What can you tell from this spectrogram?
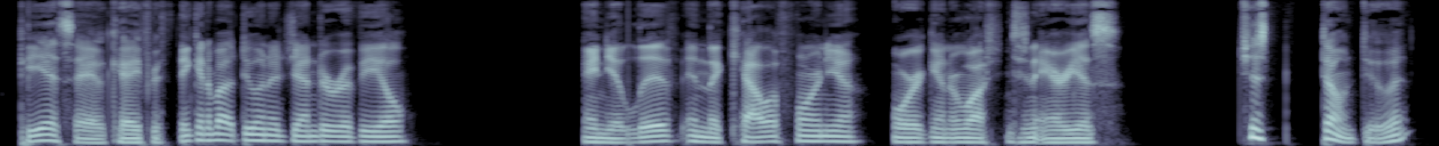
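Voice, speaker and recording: Long, frequent pauses mark the speech of a man at medium pitch, who talks at a moderate pace with ordinary pitch variation in a dry, close sound with no echo. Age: 30s. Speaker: motocross podcast co-host, amateur rider. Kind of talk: casual chat. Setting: home basement, video call.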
